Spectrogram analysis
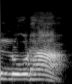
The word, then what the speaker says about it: लोढ़ा: तो अभी जैसे लोढ़ा लोढ़ा कॉम्प्लेक्स है तो लोढ़ा के लिए अभी जो रिसेंट बहुत पढ़े लिखे लोग हैं लेकिन ड और ध का भेद नहीं कर पा रहे। इंग्लिश में एल ओ डी एच ए लिखा है तो उसको लोधा बोल रहे हैं। तो देखिए यह जो मिस्टेक हो रही है क्योंकि हिंदी का इंग्लिश में लिखा है तो इंग्लिश ही पढ़ना आता है तो उसको डीएच ए पढ़ रहे हैं।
